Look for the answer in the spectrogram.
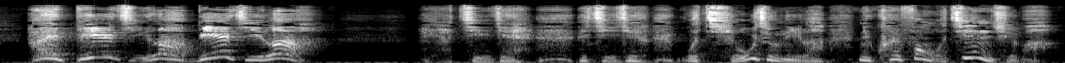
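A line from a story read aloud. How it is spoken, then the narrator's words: Groom's loud roar. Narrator (Chinese): 新郎大吼着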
